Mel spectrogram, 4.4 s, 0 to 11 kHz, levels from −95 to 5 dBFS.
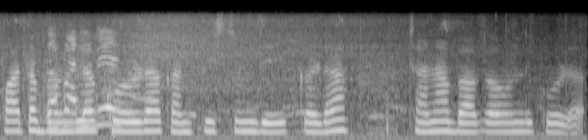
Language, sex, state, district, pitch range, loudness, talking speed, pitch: Telugu, female, Andhra Pradesh, Sri Satya Sai, 215-235 Hz, -16 LUFS, 120 wpm, 225 Hz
